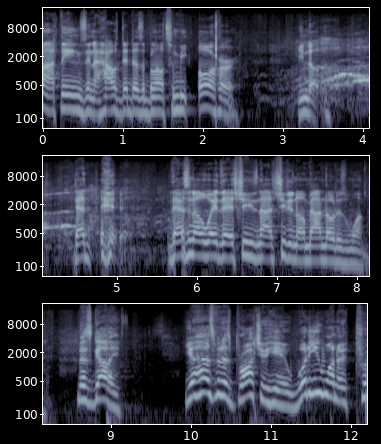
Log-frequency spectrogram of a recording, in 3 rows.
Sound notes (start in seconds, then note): 3.1 audience exclaiming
